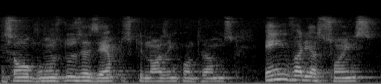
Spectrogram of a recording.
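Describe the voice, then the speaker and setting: A man's voice: fairly high pitch, normal speed, darkish tone. A man from Brazil with a Brazilian Portuguese accent, a teacher giving a grammar lecture who explains step by step and keeps checking in with short tag questions. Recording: roomy echo.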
